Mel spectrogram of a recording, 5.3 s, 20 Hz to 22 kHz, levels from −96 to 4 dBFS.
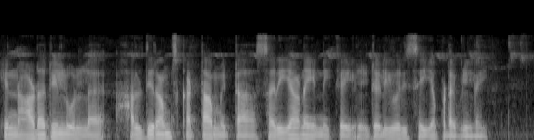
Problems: background sounds at intervals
